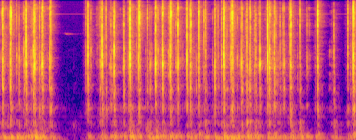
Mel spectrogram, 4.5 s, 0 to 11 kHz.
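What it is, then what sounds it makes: Mechanical keyboard with bamboo case. Fingertips of both hands type rapidly on a 60% mechanical keyboard with a bamboo wood case, plastic keycaps and tactile Holy Panda switches. The result is a fast stream of crisp, bright clacks over a deeper low thock. The stream breaks off in a brief silent pause just before the one-second mark, then resumes steadily.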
